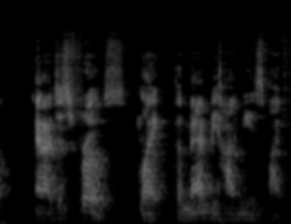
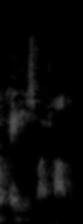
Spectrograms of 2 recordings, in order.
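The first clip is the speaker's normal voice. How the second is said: hushed inner acceptance; 4 semitones lower, 11 dB quieter, faster than usual. Retold or imitated.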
